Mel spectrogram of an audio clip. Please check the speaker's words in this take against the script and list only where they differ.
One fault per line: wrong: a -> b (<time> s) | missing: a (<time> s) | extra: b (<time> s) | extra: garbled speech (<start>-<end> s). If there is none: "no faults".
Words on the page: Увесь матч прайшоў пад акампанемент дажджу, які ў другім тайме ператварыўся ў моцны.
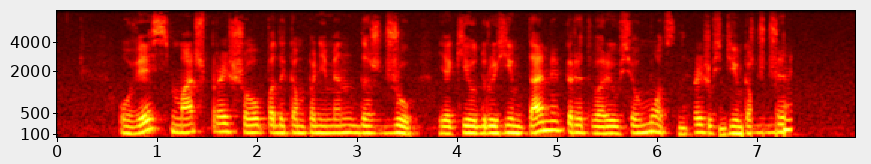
extra: garbled speech (6.4-7.4 s)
